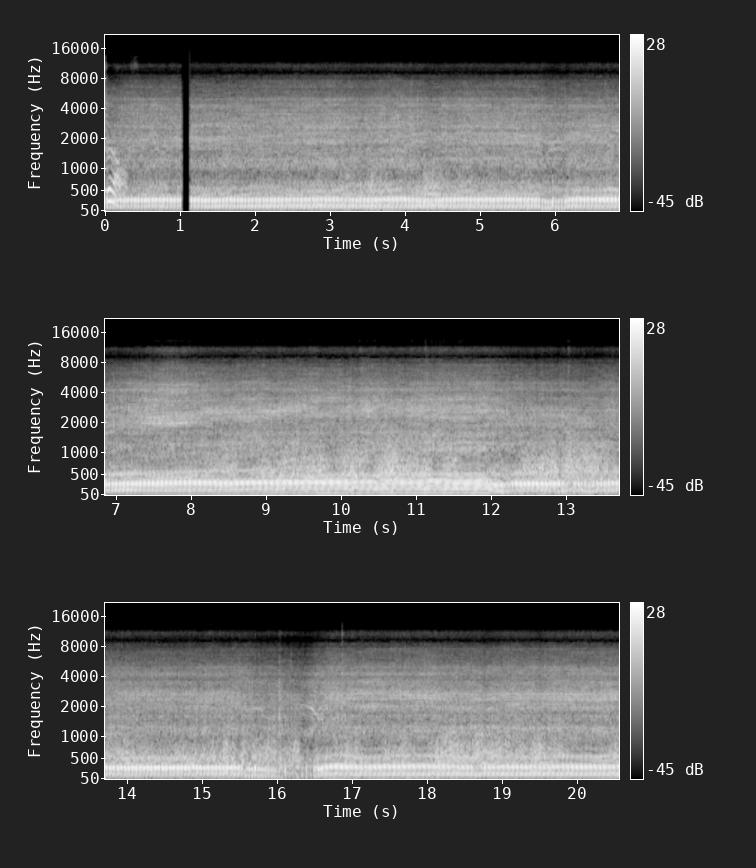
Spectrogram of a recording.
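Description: A dirt bike engine drones steadily close by, its pitch rising and falling with the throttle.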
